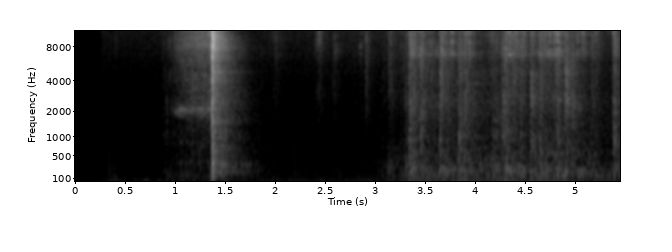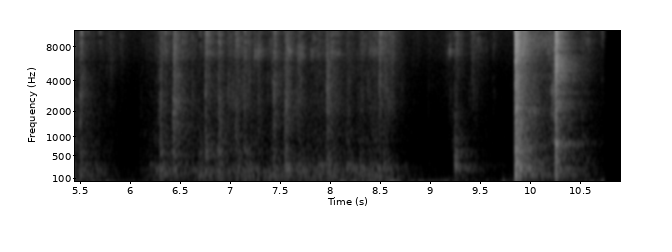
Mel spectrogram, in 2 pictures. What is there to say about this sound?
Rolling a suitcase on tiles
Suitcase rolling on tiles in an interior space. Recorded with a Zoom H6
